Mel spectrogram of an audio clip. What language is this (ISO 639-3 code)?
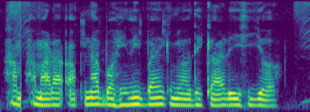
bho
